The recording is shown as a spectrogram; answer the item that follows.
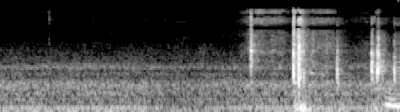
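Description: Faint steady hum, then about a second and a half in a few short, sharp clicks and knocks as a plastic ink pad case is picked up and handled on the work table.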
